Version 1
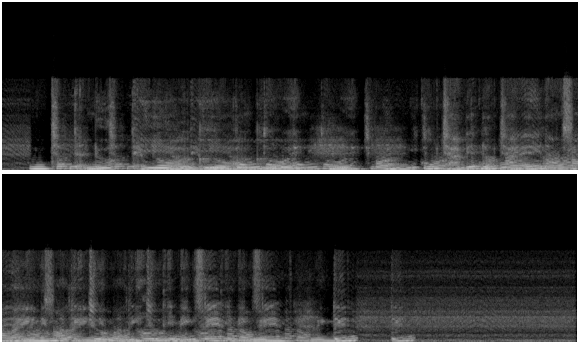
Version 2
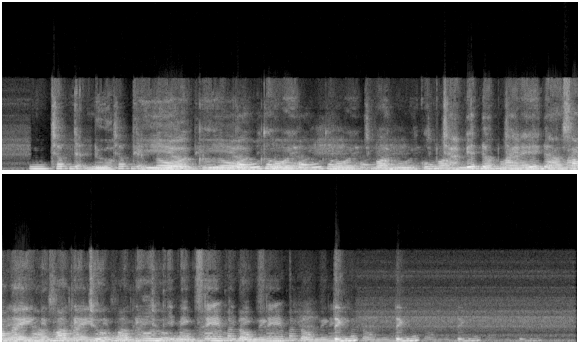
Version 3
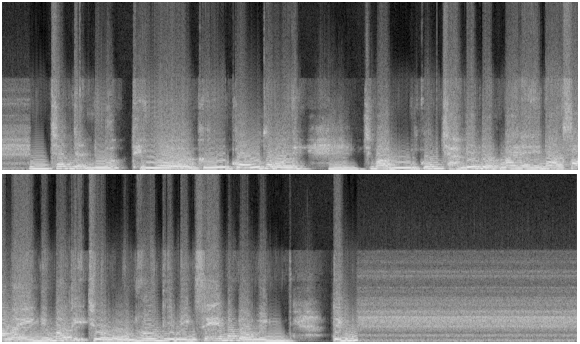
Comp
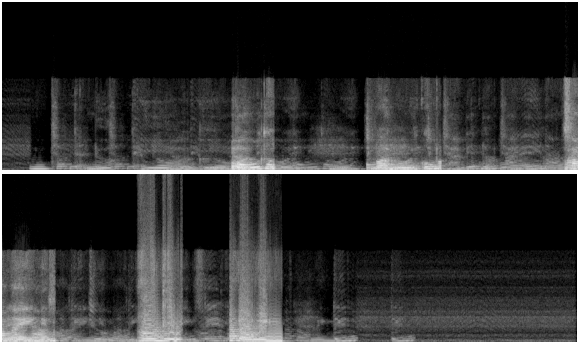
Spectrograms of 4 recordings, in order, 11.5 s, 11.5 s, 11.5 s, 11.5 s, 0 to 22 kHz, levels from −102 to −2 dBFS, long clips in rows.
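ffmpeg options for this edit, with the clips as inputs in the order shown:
-filter_complex "[1:a]asplit=3[s0][s1][s2];[2:a]asplit=2[s3][s4];[0:a]asplit=6[s5][s6][s7][s8][s9][s10];[s5]atrim=end=2.302[s11];[s0]atrim=start=2.298:end=2.722[s12];[s6]atrim=start=2.718:end=3.652[s13];[s1]atrim=start=3.648:end=4.392[s14];[s7]atrim=start=4.388:end=5.632[s15];[s2]atrim=start=5.628:end=6.292[s16];[s8]atrim=start=6.288:end=7.17[s17];[s3]atrim=start=7.11:end=7.57[s18];[s9]atrim=start=7.51:end=8.042[s19];[s4]atrim=start=8.038:end=8.562[s20];[s10]atrim=start=8.558[s21];[s11][s12]acrossfade=d=0.004:c1=hsin:c2=hsin[s22];[s22][s13]acrossfade=d=0.004:c1=hsin:c2=hsin[s23];[s23][s14]acrossfade=d=0.004:c1=hsin:c2=hsin[s24];[s24][s15]acrossfade=d=0.004:c1=hsin:c2=hsin[s25];[s25][s16]acrossfade=d=0.004:c1=hsin:c2=hsin[s26];[s26][s17]acrossfade=d=0.004:c1=hsin:c2=hsin[s27];[s27][s18]acrossfade=d=0.06:c1=tri:c2=tri[s28];[s28][s19]acrossfade=d=0.06:c1=tri:c2=tri[s29];[s29][s20]acrossfade=d=0.004:c1=hsin:c2=hsin[s30];[s30][s21]acrossfade=d=0.004:c1=hsin:c2=hsin"

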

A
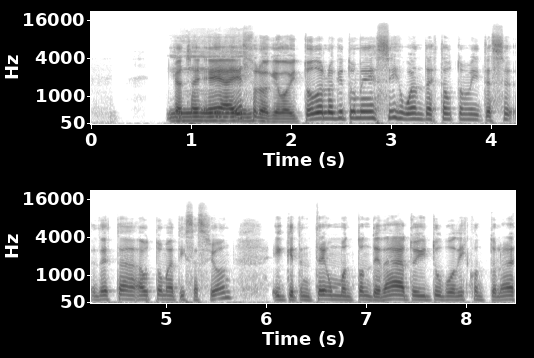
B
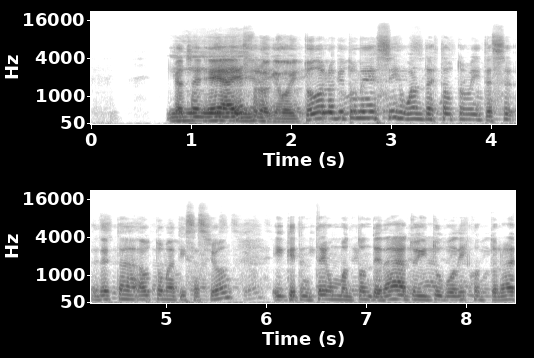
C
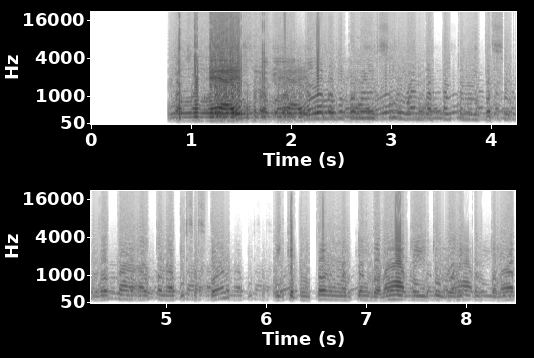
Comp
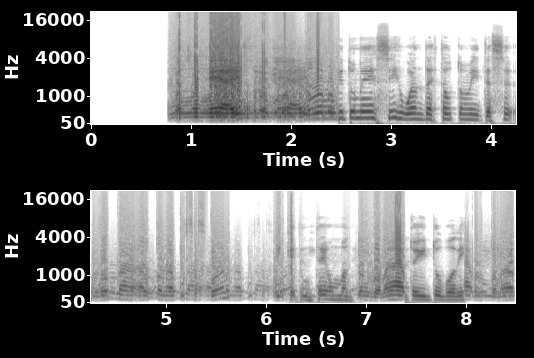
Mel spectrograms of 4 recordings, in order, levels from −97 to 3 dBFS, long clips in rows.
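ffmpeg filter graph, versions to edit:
-filter_complex "[0:a]asplit=2[s0][s1];[2:a]asplit=4[s2][s3][s4][s5];[s2]atrim=end=2.482[s6];[s0]atrim=start=2.478:end=4.252[s7];[s3]atrim=start=4.248:end=6.4[s8];[1:a]atrim=start=6.16:end=6.99[s9];[s4]atrim=start=6.75:end=7.392[s10];[s1]atrim=start=7.388:end=7.992[s11];[s5]atrim=start=7.988[s12];[s6][s7]acrossfade=d=0.004:c1=hsin:c2=hsin[s13];[s13][s8]acrossfade=d=0.004:c1=hsin:c2=hsin[s14];[s14][s9]acrossfade=d=0.24:c1=tri:c2=tri[s15];[s15][s10]acrossfade=d=0.24:c1=tri:c2=tri[s16];[s16][s11]acrossfade=d=0.004:c1=hsin:c2=hsin[s17];[s17][s12]acrossfade=d=0.004:c1=hsin:c2=hsin"

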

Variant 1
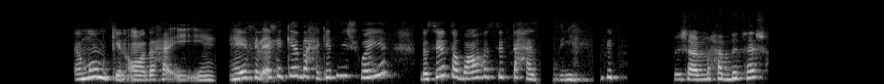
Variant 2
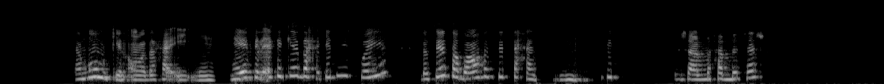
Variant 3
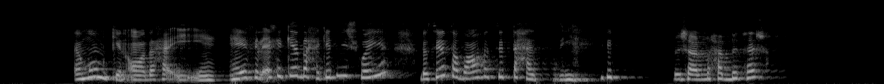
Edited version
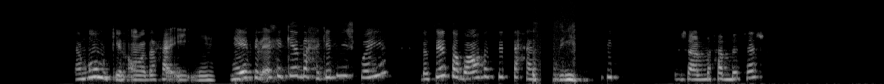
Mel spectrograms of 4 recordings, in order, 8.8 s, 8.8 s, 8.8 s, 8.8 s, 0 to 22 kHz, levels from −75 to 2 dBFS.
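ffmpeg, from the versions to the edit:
-filter_complex "[1:a]asplit=3[s0][s1][s2];[s0]atrim=end=2.552[s3];[2:a]atrim=start=2.548:end=3.532[s4];[s1]atrim=start=3.528:end=5.332[s5];[0:a]atrim=start=5.328:end=5.752[s6];[s2]atrim=start=5.748[s7];[s3][s4]acrossfade=d=0.004:c1=hsin:c2=hsin[s8];[s8][s5]acrossfade=d=0.004:c1=hsin:c2=hsin[s9];[s9][s6]acrossfade=d=0.004:c1=hsin:c2=hsin[s10];[s10][s7]acrossfade=d=0.004:c1=hsin:c2=hsin"

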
